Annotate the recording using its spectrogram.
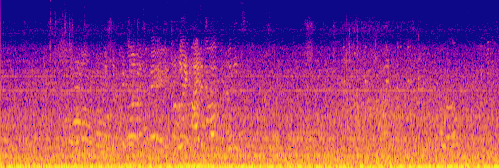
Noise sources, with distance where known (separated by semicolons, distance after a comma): person or small group talking, near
